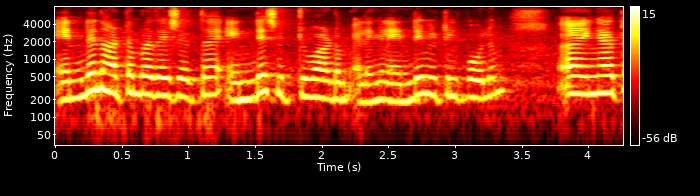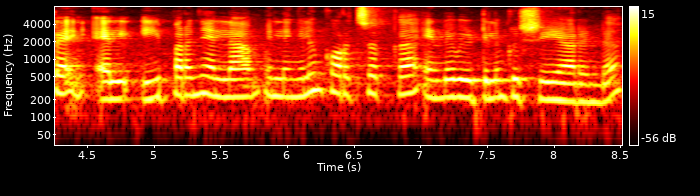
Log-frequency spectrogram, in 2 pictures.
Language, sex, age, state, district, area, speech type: Malayalam, female, 18-30, Kerala, Palakkad, rural, spontaneous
